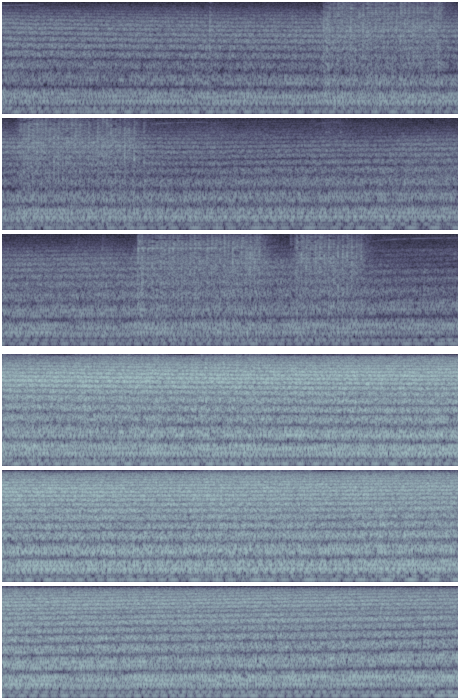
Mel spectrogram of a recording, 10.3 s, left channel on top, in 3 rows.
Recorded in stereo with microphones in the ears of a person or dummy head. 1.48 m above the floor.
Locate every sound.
0.0 s a drone: 40° right (ahead or behind); by 10.3 s 75° right (ahead or behind)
